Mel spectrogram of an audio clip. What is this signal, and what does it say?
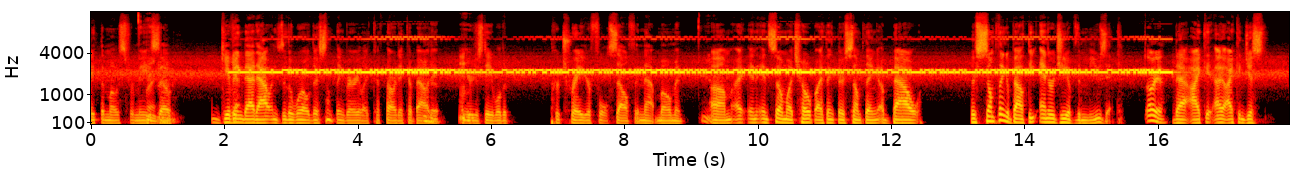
RTTY (45.45 baud, 170 Hz shift), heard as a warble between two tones, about 2200 Hz centre, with radio static, fading, room echo and speech in English. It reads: AA7WAR DE ZS7MI TNX FER QSO LUIGI, 73 AND GL. AA7WAR DE ZS7MI SK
